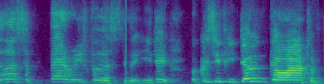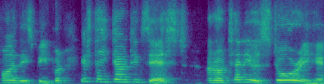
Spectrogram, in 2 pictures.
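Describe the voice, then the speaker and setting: Speaking at a fairly quick pace, a man talks with an English accent. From England. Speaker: business consultant. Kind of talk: live stream talk to camera. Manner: casual, energetic, profane.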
